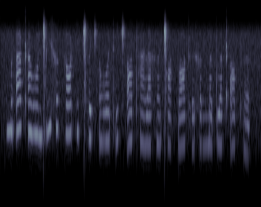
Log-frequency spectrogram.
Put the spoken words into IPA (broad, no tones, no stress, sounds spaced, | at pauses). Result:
m ə̃ ʔ a kʼ ã ʁʷ ã ɡ͡ǁ i x ə k ɑ k i ǁʰ ə t͡ʃʼ ə̃ ʁʷ ɛ tʼ i t͡ʃʼ ɑ tʰ ã l a x ə̃ ǁ ɑ ɡ͡b ɑ kʼ ɘ x ɐ ŋ͡m a tʷ a kʼ ɑ pʰ ə̃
